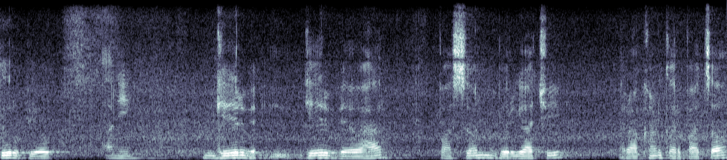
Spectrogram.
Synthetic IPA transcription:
uːɾupjoɡ | añi | ɡʱeɾ | ɡʱeɾʋjəʋɦaɾ | pasuːnbuɾɡjat͡ɕiː | ɾakʰəɳkəɾpat͡sa

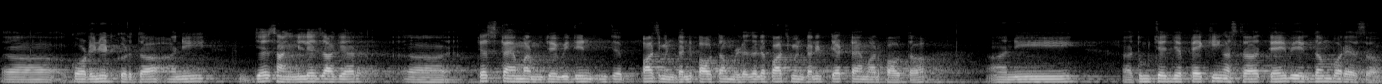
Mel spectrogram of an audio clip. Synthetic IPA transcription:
koɔɖineʈkəɾt̪aañi | d͡ʑesãŋɡiled͡zaɡjaɾ | ʈ̪et͡sʈajmaɾm̤əɳd͡ʑeʋid̪ʱiːnm̤əɳd͡ʑepãt͡sminiʈanipaʋt̪am̤əɭled͡zaljapãt͡sminiʈaniʈ̪eʈːajmaɾpawt̪aː | ni | t̪umt͡ɕed͡ʑepɛkiŋɡəst̪at̪ẽbʱiːek̚d̪əmbəɾɛəsa

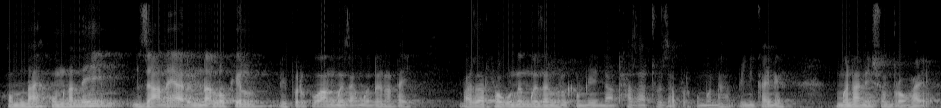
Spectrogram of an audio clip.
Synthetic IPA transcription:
hɔmnajhɔmnanɯjzanajaɾɯŋnalɔkelbipɯɾkʰuaŋmɯzaŋmɯnɯnataj | bazaɾpʰawɡunɯmɯzaŋɯɾɯkʰɯmninatʰazatʰuzapʰɯɾkʰumɯnabinikʰajnɯ | mɯnanɯjsɔmpʰɾawɦaj

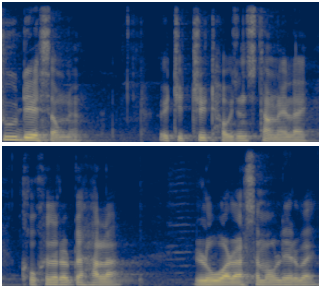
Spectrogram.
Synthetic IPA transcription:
tʰudesawnɐ | ejtʰitʰɾitʰawzanstʰaŋnajlaj | kʰawkʰazaɾap̚taɦala | lowaɾasɐmawleɾbaj

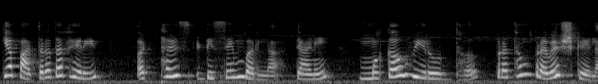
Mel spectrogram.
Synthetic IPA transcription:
japat̪ɾət̪akʰeɾiːt̪̚ | əʈʰːaʋiːsɖisembəɾlat̪jaɽ̃e | məkəʋʋiɾud̪ʱːəpɾət̪ʰəmpɾəʋeɕkela̰

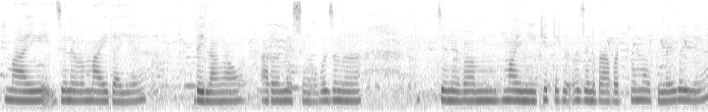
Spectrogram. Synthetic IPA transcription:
majzenebamajɡajɯ | dejlaŋaw | aɾɯmeseŋawbɯzɯŋɯ | zenebamajnikʰetikɯzenebaːbat̚kʰɯmawkʰunajzajɯ

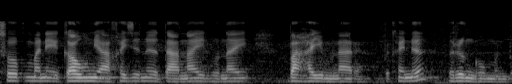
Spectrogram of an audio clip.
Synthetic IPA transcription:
sɔp̚maneɡawniakʰajzɯnɯdanajlunaj | baɦajɯmnaɾɯ | b̥ekʰajnɯɾɯŋɡʱɯwmɯnbɯ

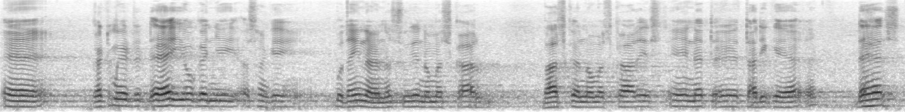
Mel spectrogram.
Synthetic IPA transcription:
ɛ̃ː | ɡʱɐʈmeʈɗɐɦjoːɡəɲd͡ʑiːɐ̰sãːkʰeː | ɓʊd̪ʱaːĩːnd̪aːɦɪnɪ̆suːɾiənɐməskaːɾ | bʱaːskəɾnɐməst̪kaːɾɪsɪnət̪aːɾiːkea | ɗɐɦə

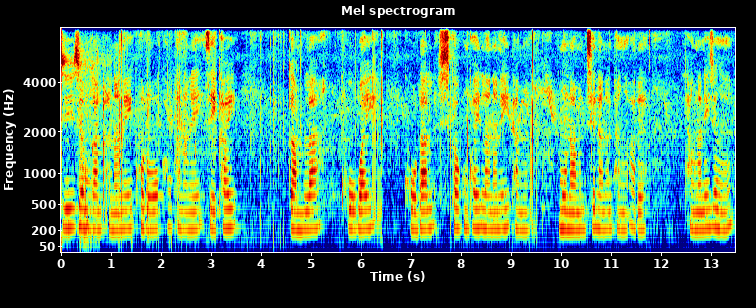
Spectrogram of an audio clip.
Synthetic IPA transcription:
zizɯmɡankʰɾananɯjkʰɔɾɔkʰawkʰananɯjz̥ekʰaj | ɡ̥ambla | kʰɔbaj | kʰɔdalsi̥skʰawkʰɔŋkʰajlananɯjtʰaŋɯmɔnamɯnselanantʰaŋɯaɾɯ | tʰaŋnanɯjzɯŋɯ

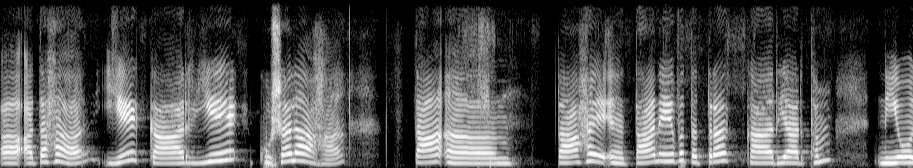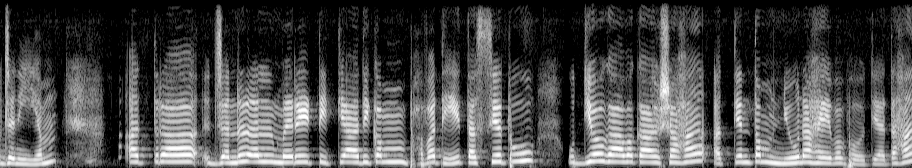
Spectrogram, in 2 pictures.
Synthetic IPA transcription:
ɐt̪ɐɦɐ̆jeːkaːɾjeːkuʂɐlaːɦɐ̆ | t̪a | t̪aːɦɐt̪aːneːʋɐt̪ɐt̪ɾɐkaːɾjaːɾt̪ʰɐm | nijoːd͡ʒɐniːjɐm | ɐt̪ɾɐd͡ʒɐnɐɾɐlmeɾiʈit̪jaːd̪ʱikɐmbʱɐʋɐt̪it̪ɐsjɐt̪u | ud̪joːɡaːʋɐkaːʃɐɦɐ̆ɐt̪jɐnt̪ɐmnjuːnɐɦɐeːʋɐbʱɐʋɐt̪iɐt̪ɐɦɐ̆

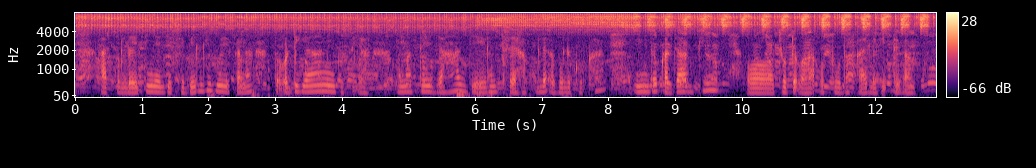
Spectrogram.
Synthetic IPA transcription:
aɾkɔləjt̪iɲad͡ʒɛsɛbɛlɡiɦujakana | t̪ɔ̰ʔɔ̰ɖiɡaniɲpusḭʔa | ɔnat̪ɛd͡ʒaɦãd͡ʒɛlsɛɦakulɛʔabulɛkɔkʰajiɲd̪ɔkad͡ʒaɡi | ɔt͡ʃʰuʈɛʔwaaʔut̪ud̪akajləɡit̪̚ˀt̪ɛd̪a̰m

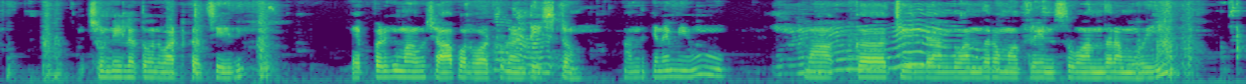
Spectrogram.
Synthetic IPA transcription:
t͡ʃuɳːiːlɐt̪oːniʋaːʈːkɐt͡ʃeːd̪i | ɛpːɐʈikiːmaːkuʃaːpɐlʋaːʈːulaːɳʈeiʂʈɐm | ɐnd̪ukɐneːme̞ːmu | maːkːat͡ʃeːlːaːɳɖuɐnd̪ɐɾɐmmaːpʰɾeɳɖsuɐnd̪ɐɾɐmoːji

